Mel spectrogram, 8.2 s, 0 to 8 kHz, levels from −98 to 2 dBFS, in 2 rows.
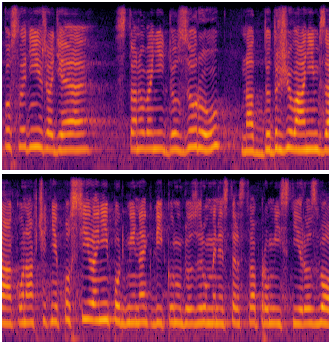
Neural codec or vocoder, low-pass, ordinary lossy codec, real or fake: codec, 16 kHz, 16 kbps, FunCodec, trained on Chinese and English, 50 frames a second; 7.2 kHz; Opus, 64 kbps; fake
